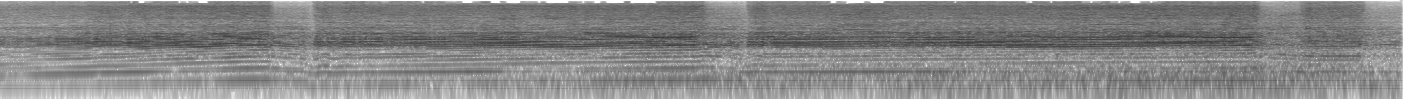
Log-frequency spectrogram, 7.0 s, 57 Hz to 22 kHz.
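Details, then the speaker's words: Aprilia RS125 1990s two-stroke, hot, riding on new King tyres: crisp wail climbing cleanly through the gears with sharp drops at shifts, no hesitation; fuelling spot on, pulls clean. "she's running sweet, boy. Sweet, that pulled lovely."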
